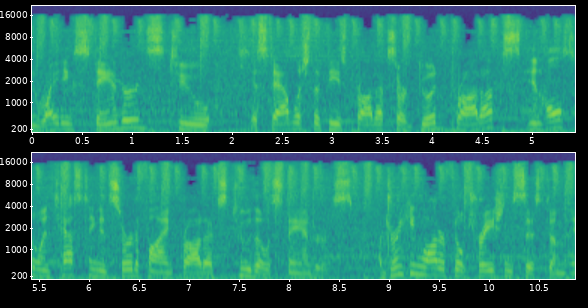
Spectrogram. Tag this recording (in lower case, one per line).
speech
music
